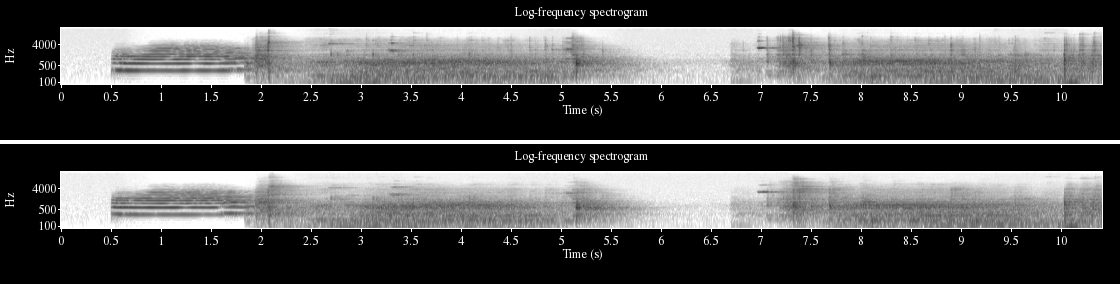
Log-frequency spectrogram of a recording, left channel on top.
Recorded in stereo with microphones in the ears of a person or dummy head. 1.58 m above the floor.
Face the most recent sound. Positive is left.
turn(degrees=75)  # may be behind; listen again after turning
